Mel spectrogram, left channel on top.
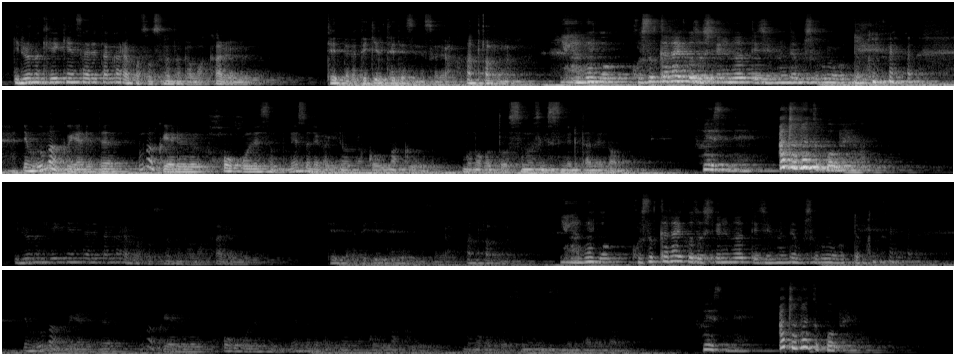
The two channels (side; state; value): right; quieter; 12.9 dB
